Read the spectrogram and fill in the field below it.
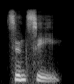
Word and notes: sincere: Indian

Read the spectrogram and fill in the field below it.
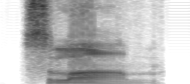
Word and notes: salaam: British English

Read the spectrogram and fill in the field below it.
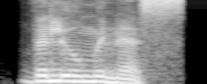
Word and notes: voluminous: Indian

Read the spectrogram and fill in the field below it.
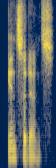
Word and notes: incidence: American English

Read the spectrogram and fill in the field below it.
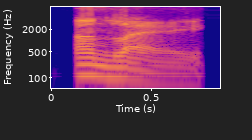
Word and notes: unlay: British English

